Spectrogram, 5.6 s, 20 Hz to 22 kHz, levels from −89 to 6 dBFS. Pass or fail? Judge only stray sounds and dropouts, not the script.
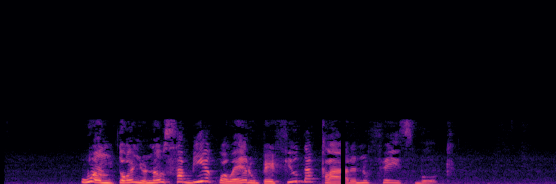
fail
